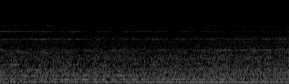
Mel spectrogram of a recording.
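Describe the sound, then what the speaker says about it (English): A 1947-built Alco RS-2 diesel locomotive, Texas State number 7, arrives pulling a special train, a steady, broad rumble and roar that stays constant and fairly distant throughout. "a 1947-built Alco RS-2 diesel locomotive arriving with a special train from the annual Pumpkin Patch event"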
